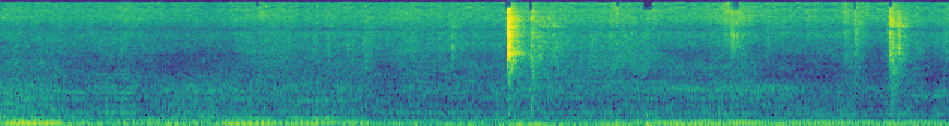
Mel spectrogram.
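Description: Honey bees swarm over a piece of ripe breadfruit, a steady close buzzing hum layered with a low background rumble, with a few sharp brief noises near the middle and end.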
